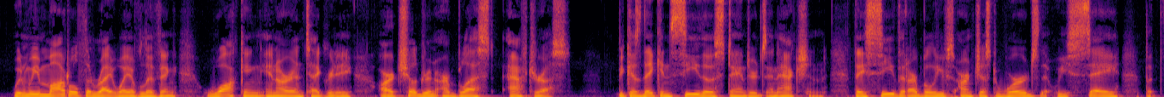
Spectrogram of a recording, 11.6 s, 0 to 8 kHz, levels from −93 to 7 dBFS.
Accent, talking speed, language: American, 195 wpm, English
